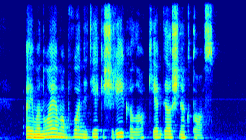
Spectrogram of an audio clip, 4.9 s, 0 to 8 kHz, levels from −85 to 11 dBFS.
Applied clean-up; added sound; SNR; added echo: none; none; none; none.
